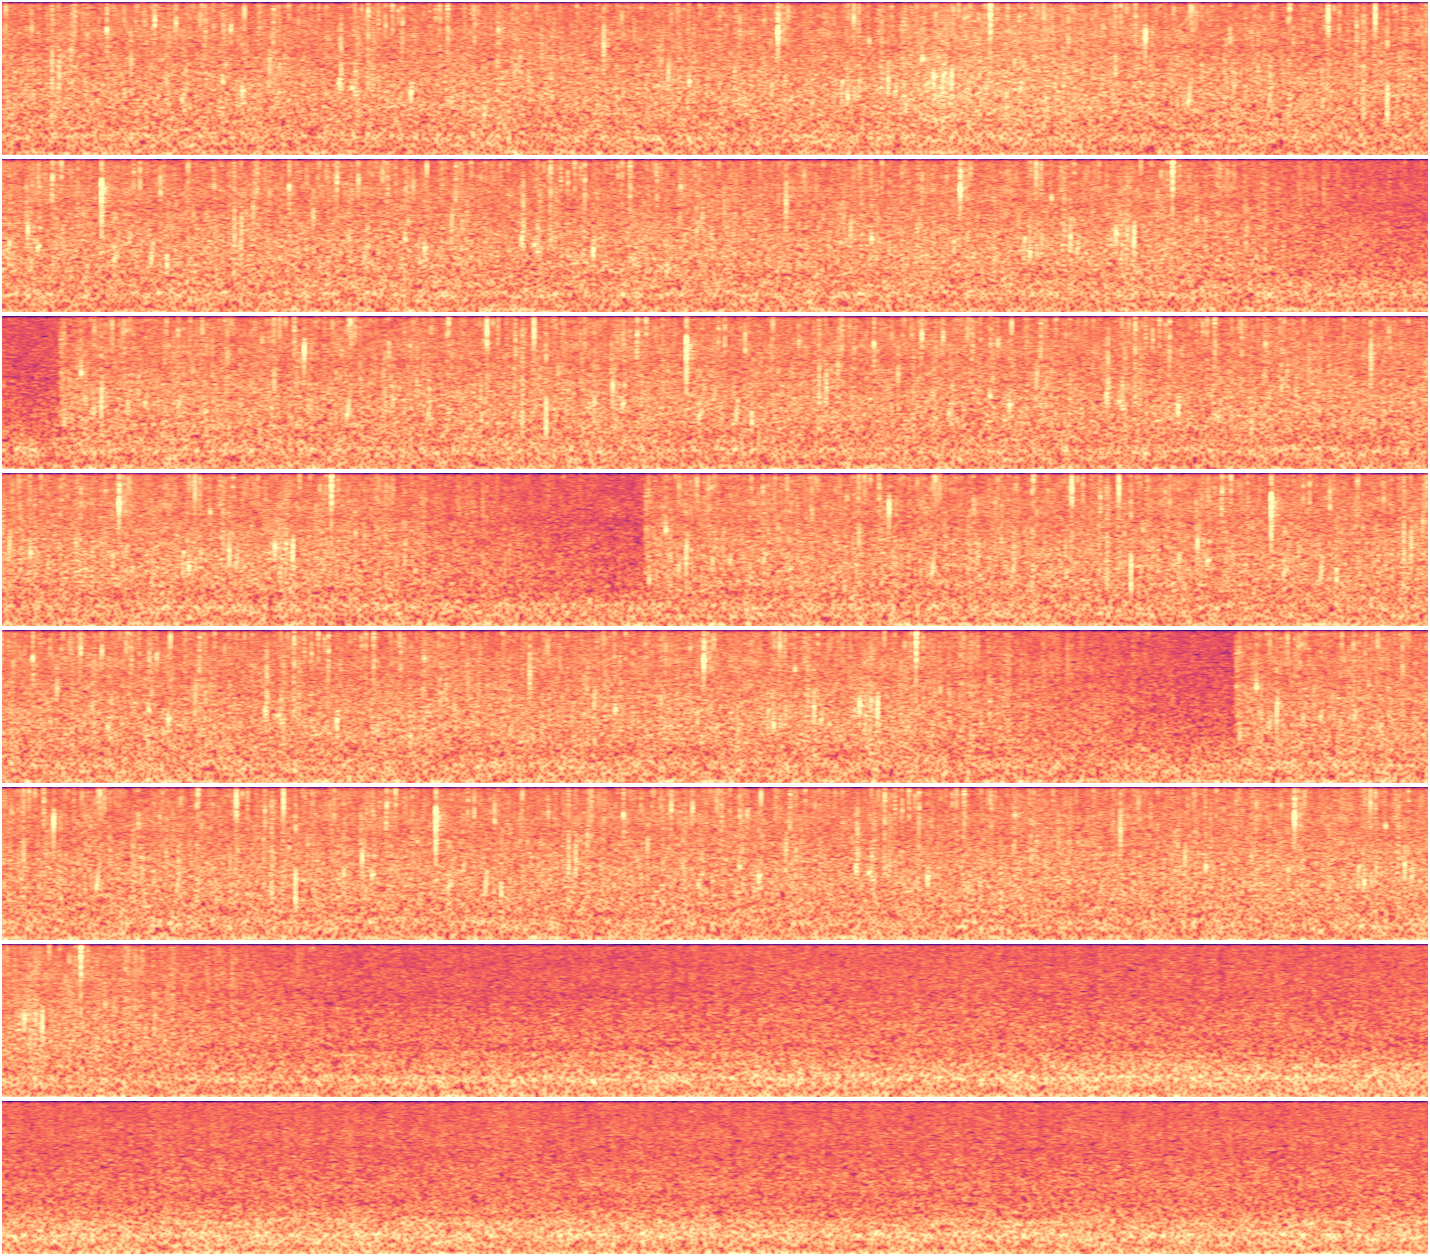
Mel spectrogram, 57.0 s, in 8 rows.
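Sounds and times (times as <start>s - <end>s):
raindrops ticking on hard surfaces: 0.0s - 13.9s, 14.5s - 44.1s
steady rain falling: 0.0s - 57.0s.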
